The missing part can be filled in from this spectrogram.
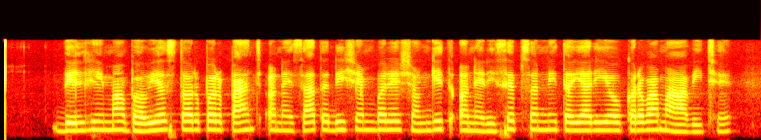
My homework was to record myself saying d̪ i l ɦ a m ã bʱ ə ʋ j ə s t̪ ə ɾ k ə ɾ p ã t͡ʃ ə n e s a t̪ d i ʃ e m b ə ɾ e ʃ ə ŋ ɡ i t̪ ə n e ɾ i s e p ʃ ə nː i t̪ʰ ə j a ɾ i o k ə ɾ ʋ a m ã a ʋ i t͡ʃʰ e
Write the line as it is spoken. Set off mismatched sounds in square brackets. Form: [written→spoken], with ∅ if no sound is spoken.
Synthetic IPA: d̪ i l ɦ [a→i] m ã bʱ ə ʋ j ə s t̪ ə ɾ [k→p] ə ɾ p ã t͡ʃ ə n e s a t̪ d i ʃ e m b ə ɾ e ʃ ə ŋ ɡ i t̪ ə n e ɾ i s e p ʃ ə nː i [t̪ʰ→t̪] ə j a ɾ i o k ə ɾ ʋ a m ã a ʋ i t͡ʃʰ e

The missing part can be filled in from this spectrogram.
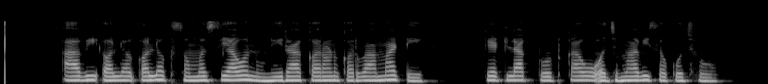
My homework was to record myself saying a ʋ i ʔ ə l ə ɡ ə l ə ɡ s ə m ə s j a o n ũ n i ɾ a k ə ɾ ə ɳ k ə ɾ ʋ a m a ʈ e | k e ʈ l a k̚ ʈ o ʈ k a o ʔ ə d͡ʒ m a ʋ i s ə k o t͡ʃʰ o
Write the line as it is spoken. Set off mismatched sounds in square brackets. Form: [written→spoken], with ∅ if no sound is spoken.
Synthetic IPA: a ʋ i ʔ ə l ə ɡ ə l ə ɡ s ə m ə s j a o n ũ n i ɾ a k ə ɾ ə ɳ k ə ɾ ʋ a m a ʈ e | k e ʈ l a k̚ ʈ o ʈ k a o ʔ ə d͡ʒ m a ʋ i [s→ʃ] ə k o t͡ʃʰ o

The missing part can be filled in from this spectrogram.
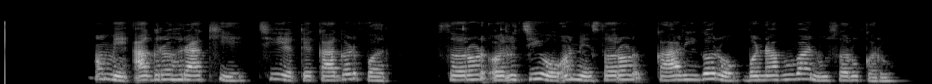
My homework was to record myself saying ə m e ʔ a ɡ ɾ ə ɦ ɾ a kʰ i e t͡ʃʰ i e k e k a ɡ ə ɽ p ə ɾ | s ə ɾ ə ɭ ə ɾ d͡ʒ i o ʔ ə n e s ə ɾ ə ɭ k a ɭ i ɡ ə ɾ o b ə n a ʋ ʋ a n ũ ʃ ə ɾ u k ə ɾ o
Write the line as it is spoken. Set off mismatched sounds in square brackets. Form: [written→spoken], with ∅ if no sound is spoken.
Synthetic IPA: ə m e ʔ a ɡ ɾ ə ɦ ɾ a kʰ i e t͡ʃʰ i e k e k a ɡ ə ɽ p ə ɾ | s ə ɾ ə ɭ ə ɾ d͡ʒ i o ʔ ə n e s ə ɾ ə ɭ k a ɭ i ɡ ə ɾ o b ə n a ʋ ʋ a n ũ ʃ ə ɾ u k ə ɾ o

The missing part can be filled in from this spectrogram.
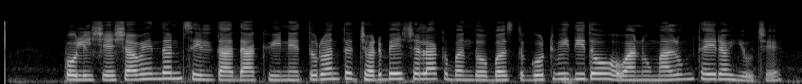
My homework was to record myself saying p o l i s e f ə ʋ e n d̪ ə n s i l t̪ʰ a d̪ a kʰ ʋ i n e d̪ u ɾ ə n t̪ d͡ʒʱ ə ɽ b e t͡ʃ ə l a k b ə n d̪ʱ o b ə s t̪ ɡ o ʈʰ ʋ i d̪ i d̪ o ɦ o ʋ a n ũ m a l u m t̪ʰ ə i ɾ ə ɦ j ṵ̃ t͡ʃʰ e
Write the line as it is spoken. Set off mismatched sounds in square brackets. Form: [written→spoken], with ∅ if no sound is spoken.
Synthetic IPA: p o l i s e [f→ʃ] ə ʋ e n d̪ ə n s i l [t̪ʰ→t̪] a d̪ a kʰ ʋ i n e [d̪→t̪] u ɾ ə n t̪ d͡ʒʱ ə ɽ b e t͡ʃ ə l a k b ə n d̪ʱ o b ə s t̪ ɡ o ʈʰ ʋ i d̪ i d̪ o ɦ o ʋ a n ũ m a l u m t̪ʰ ə i ɾ ə ɦ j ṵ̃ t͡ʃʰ e

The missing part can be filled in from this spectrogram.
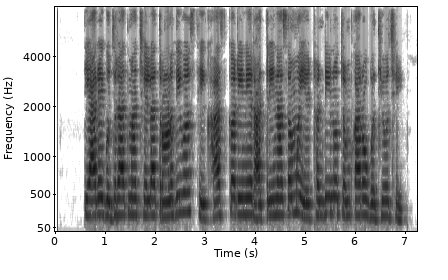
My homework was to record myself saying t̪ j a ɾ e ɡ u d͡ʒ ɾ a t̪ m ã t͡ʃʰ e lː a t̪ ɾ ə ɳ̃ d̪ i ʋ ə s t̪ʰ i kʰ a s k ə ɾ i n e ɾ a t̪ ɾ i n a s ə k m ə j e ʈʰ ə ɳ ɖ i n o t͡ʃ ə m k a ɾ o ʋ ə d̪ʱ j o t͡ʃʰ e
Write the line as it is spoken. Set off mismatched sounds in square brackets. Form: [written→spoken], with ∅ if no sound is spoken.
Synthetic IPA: t̪ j a ɾ e ɡ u d͡ʒ ɾ a t̪ m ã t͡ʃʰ e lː a t̪ ɾ ə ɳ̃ d̪ i ʋ ə s t̪ʰ i kʰ a s k ə ɾ i n e ɾ a t̪ ɾ i n a s ə [k→∅] m ə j e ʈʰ ə ɳ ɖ i n o t͡ʃ ə m k a ɾ o ʋ ə d̪ʱ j o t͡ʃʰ e

